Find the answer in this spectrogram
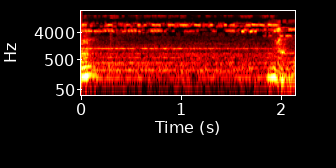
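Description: Crickets and other night insects chirping in a steady, high-pitched chorus.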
